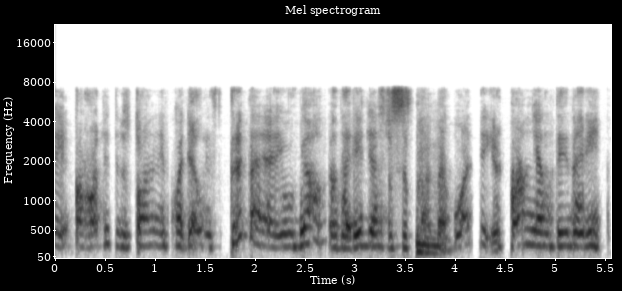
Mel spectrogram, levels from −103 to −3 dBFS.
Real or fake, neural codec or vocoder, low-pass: fake; codec, 24 kHz, 1.5 kbps, HILCodec; 7.2 kHz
